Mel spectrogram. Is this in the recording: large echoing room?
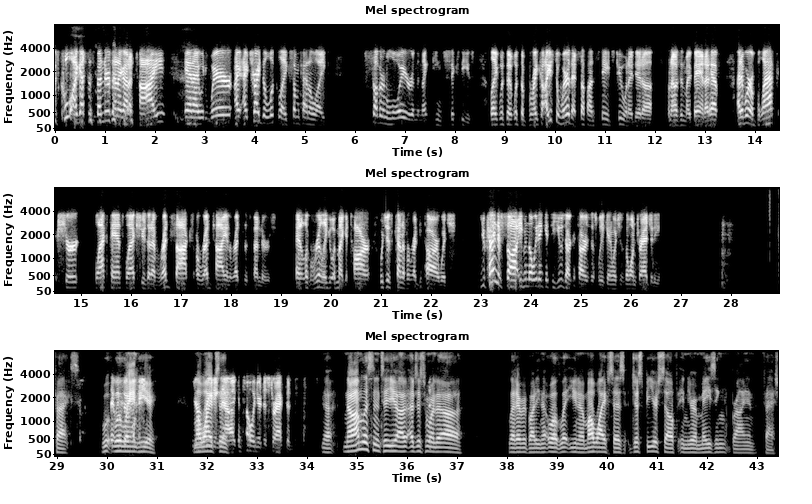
no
